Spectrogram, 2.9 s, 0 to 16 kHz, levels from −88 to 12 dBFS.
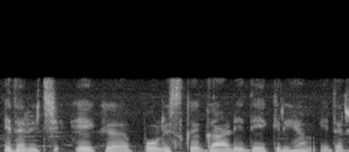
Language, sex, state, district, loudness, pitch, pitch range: Hindi, female, Haryana, Charkhi Dadri, -18 LUFS, 165 Hz, 160-170 Hz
